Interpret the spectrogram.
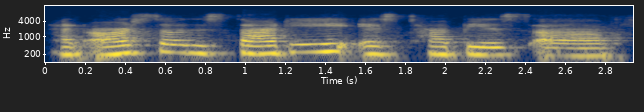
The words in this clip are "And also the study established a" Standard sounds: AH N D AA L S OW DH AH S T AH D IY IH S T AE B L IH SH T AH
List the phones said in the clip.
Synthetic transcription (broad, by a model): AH N AA L S OW DH AH S T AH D IY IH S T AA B IH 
